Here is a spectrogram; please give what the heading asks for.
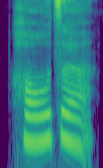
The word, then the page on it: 猴子: hóu zi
